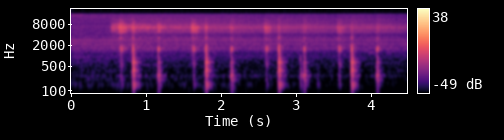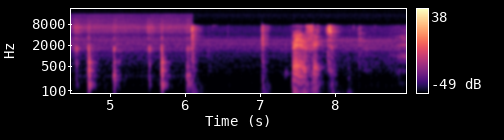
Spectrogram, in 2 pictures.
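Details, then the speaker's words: S4 gallop on cardiac auscultation teaching recording: heartbeat about 62/min with a soft extra thump just before each first heart sound. "mientras que el s 4 va a sonar entonces junto justo antes del s 1 tal cual como este piense como suena justo antes fuera justo antes"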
